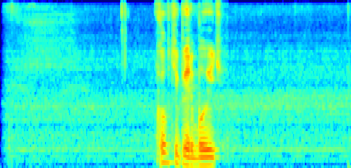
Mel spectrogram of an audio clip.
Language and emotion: Russian, sad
